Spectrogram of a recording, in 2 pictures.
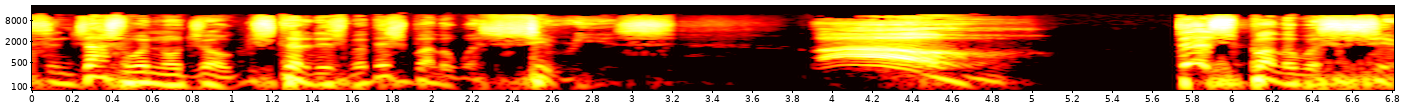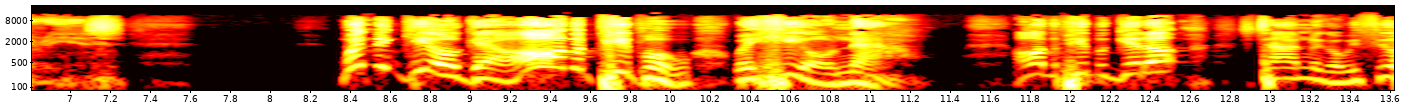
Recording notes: Preached Tuscan Conference 2014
